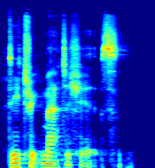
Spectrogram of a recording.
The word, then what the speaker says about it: Dietrich Mateschitz: Dietrich Mateschitz.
